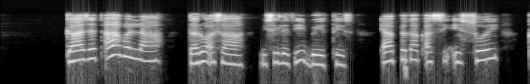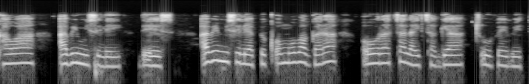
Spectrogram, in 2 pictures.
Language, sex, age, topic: Gamo, female, 25-35, government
